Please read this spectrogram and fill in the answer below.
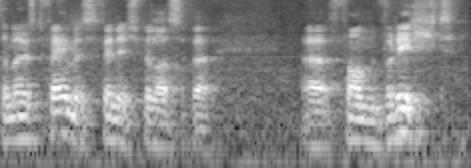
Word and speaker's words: von Wright: most famous Finnish philosopher, von Wright. He is pronounced in Finnish, not right, but Wright, because he was a Swedish speaker, and that's the way his name was pronounced in Swedish, von Wright.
